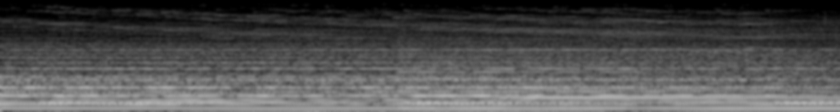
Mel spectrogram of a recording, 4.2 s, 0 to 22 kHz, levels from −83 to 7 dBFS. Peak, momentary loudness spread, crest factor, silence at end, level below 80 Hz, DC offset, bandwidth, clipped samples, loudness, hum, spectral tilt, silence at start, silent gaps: -6 dBFS; 3 LU; 12 dB; 0 s; -36 dBFS; 0.2%; 16 kHz; under 0.1%; -20 LUFS; none; -7 dB/octave; 0 s; none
